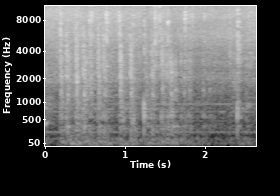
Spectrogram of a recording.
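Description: Drumstick soup ingredients with tomato fry in a pan on a low flame, giving a steady close sizzle broken by repeated scraping stirs.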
